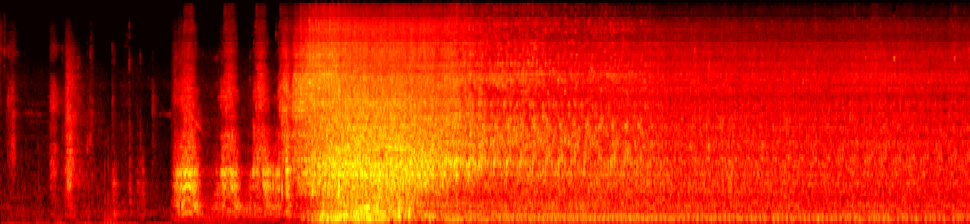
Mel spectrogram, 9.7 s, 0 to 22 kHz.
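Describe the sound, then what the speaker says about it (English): An engine fitted with a Zenith 3540 carburetor is cranked with several short grinding bursts and catches. It settles into a steady, loud, high idle that eases slightly as it runs on. "Now, in order to do this, we have to start the engine"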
